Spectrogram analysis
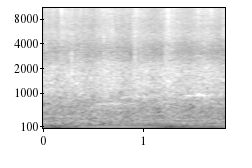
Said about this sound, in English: Come on, give the Lord a bigger hand clap.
